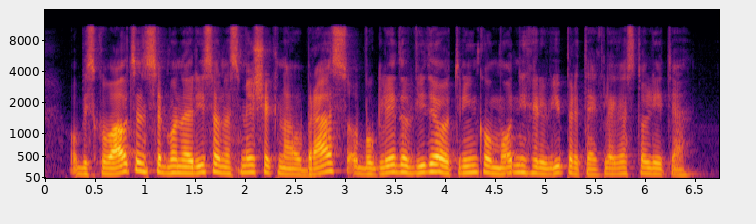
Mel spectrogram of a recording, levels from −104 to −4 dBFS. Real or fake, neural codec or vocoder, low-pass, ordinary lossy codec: fake; vocoder, 24 kHz, 100 mel bands, Vocos; 10.8 kHz; none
